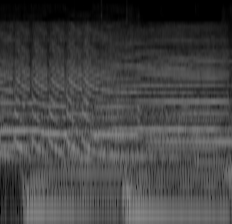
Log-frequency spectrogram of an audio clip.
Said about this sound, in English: Hit me with the air horns real quick. Just so that I know that they feel it.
